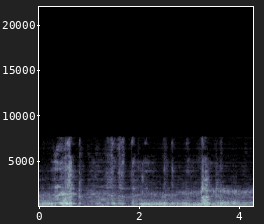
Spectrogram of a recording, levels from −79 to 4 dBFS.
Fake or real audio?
fake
